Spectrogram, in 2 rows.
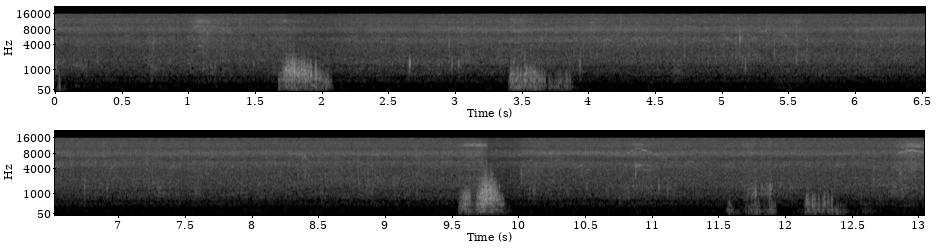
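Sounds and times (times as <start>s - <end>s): faint outdoor hiss: 0.0s - 13.0s.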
